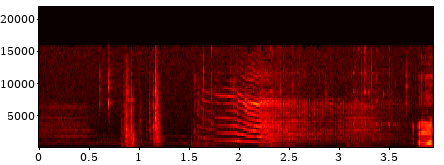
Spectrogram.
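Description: A wooden door creaks and thuds shut.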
